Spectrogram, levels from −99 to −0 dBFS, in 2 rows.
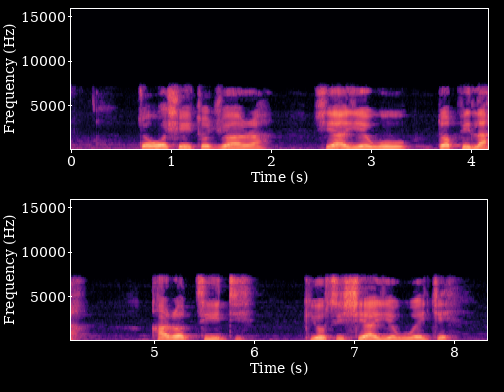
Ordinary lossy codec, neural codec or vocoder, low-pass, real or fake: none; none; 7.2 kHz; real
